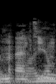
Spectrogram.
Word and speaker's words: Adamantium: Are you Adamantium.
